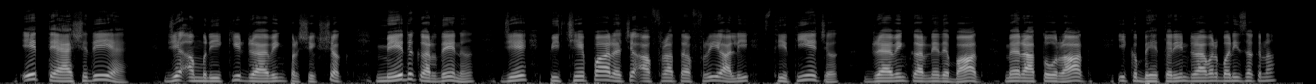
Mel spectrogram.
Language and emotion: Dogri, angry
